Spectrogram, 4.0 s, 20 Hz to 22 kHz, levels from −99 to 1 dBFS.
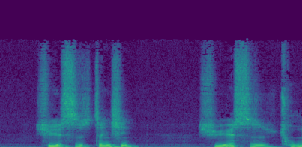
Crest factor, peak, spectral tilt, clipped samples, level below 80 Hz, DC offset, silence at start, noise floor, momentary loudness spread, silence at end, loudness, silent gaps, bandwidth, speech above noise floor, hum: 18 dB; -16 dBFS; -4.5 dB/octave; under 0.1%; -72 dBFS; under 0.1%; 0.5 s; -65 dBFS; 11 LU; 0 s; -32 LUFS; none; 16 kHz; 34 dB; none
